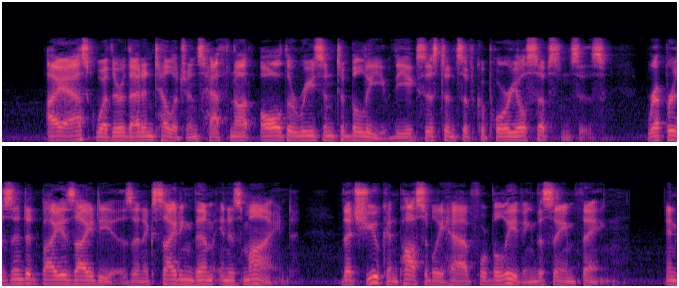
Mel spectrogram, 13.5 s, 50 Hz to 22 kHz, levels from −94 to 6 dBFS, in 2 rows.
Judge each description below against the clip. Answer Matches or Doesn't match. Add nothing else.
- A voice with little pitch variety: Matches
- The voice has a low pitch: Matches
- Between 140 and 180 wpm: Matches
